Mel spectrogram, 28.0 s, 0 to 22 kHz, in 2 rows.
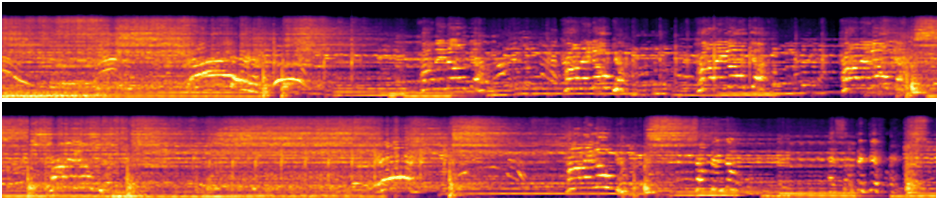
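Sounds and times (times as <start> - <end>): drum kit with cymbals: 0.0 - 5.3, 13.3 - 25.2, 27.5 - 28.0
keyboard bass notes: 0.0 - 28.0.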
